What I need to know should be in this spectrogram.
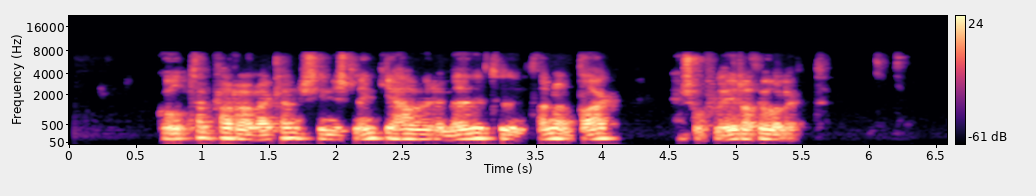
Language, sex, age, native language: Icelandic, male, 40-49, Icelandic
